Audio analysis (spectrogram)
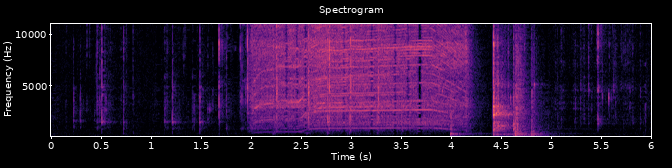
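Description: Screws being driven out of the brew unit of a Nivona coffee machine with a power drill/screwdriver: a sustained whining motor run of about two seconds, followed by a brief louder rattling burst and scattered small clicks, close up with no talk.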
